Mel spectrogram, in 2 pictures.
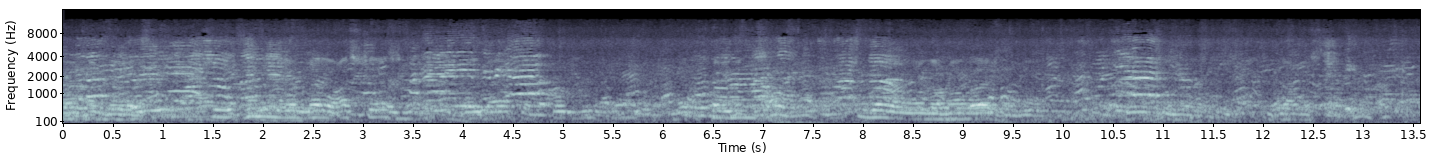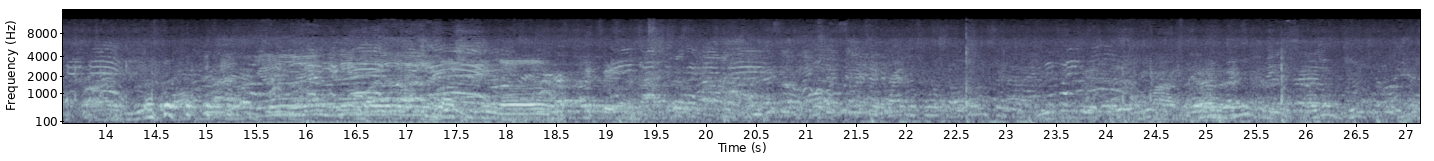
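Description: Young women cheer and chant outdoors at a distance.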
